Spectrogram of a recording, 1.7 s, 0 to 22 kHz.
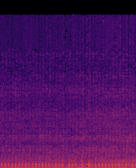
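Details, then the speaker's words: Fully rebuilt, nearly 40-year-old Yamaha Badger YFM80 single-cylinder ATV just after first start, choke off: quick, even thumping idle with a brief wobble then steady, valves much quieter, a little smoky; normal idle. "Run's good the valves are way quieter"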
